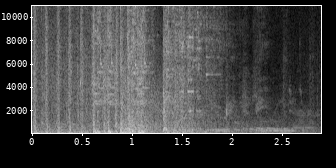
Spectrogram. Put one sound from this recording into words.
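Gunfire bursts loudly and rapidly.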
